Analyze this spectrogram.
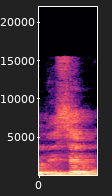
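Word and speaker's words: listen: okay बहुत बच्चा है इसको लिसन बोलना है जो की अब्सोल्युटली रंग है इसको लिसन बोलेंगे क्या बोलेंगे लिसन बोलेंगे क्योंकि यहां पे टी क्या है साइलेंट शब्द ओके इसका हिंदी भी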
